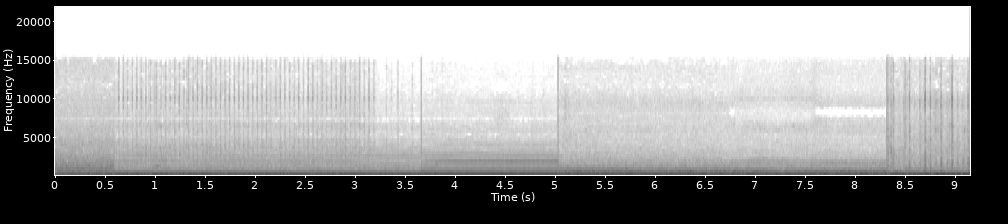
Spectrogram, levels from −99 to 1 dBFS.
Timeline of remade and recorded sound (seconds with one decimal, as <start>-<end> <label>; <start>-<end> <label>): 0.0-6.8 recorded; 6.8-7.6 remade; 7.6-9.2 recorded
